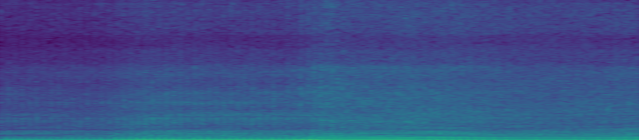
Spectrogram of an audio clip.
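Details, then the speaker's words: Honda commercial pressure washer, long stored, running under pump load after a bad magneto was fixed, adjustments were made and the carburetor was cleaned. The single cylinder holds a steady, even thump with no misses or surging, and the gauge reaches the yellow line. "we had a bad Magneto there were a few other adjustments I needed to make clean the carburetor seems to be running pretty good"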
